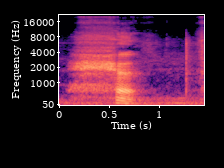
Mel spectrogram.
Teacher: ح کی آواز گلے کے درمیان سے ہے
